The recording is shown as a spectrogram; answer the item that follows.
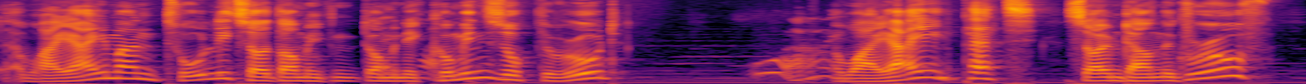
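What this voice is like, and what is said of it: Put-on Newcastle Geordie accent. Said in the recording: “I realised that wasn't me Durham accent. Like Durham's Newcastle.”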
